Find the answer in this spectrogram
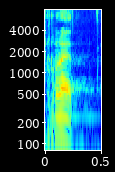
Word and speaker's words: read: Ah, ini bacanya bukan read ya. tapi red karena udah ada have atau yang kita sudah omongin kemarin yaitu perfect.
